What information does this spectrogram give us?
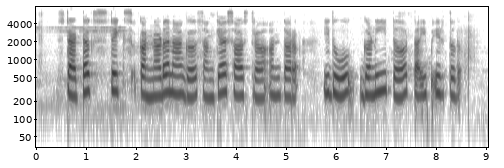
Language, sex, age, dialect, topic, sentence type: Kannada, female, 18-24, Northeastern, banking, statement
